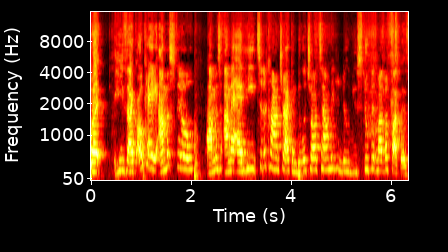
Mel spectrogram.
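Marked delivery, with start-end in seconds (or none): none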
